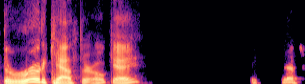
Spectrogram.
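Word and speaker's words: RØDECaster: yeah yeah that's it so you'll pronounce it so is the rude caster and not the road caster it's the road caster okay that's right now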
